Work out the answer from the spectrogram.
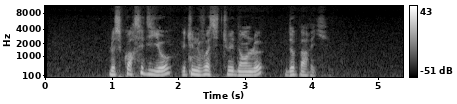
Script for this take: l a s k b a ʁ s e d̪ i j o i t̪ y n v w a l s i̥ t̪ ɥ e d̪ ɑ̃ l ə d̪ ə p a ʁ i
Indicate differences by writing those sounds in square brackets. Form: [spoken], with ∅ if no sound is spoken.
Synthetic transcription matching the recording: l [ə] s k [w] a ʁ s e d̪ i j o [ɛ] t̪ y n v w a [∅] s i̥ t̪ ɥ e d̪ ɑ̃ l ə d̪ ə p a ʁ i

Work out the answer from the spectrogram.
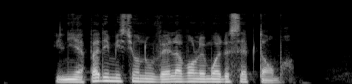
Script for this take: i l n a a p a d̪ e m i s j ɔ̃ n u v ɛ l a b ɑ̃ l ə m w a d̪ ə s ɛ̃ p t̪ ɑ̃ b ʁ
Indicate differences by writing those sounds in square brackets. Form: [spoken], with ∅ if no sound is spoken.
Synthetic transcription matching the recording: i l n [i] a p a d̪ e m i s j ɔ̃ n u v ɛ l a [v] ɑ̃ l ə m w a d̪ ə s [ɛ] p t̪ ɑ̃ b ʁ

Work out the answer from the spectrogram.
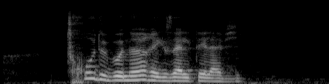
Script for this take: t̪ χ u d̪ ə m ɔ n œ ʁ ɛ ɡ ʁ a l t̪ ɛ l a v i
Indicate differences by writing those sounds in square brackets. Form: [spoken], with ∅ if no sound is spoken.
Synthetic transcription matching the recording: t̪ χ [o] d̪ ə [b] ɔ n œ ʁ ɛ ɡ [z] a l t̪ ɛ l a v i

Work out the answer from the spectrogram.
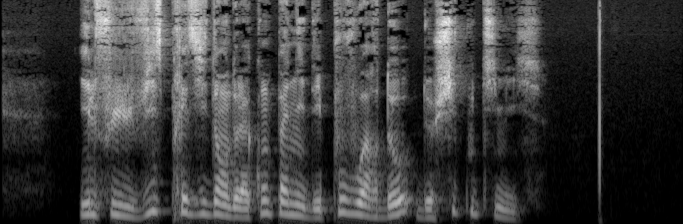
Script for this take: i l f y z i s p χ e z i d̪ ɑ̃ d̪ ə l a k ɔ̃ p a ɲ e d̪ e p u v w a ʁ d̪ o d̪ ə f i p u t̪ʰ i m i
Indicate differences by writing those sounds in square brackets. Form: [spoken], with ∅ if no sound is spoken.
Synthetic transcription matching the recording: i l f y [v] i s p χ e z i d̪ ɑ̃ d̪ ə l a k ɔ̃ p a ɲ [i] d̪ e p u v w a ʁ d̪ o d̪ ə [ʃ] i [k] u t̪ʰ i m i

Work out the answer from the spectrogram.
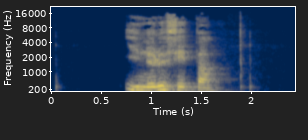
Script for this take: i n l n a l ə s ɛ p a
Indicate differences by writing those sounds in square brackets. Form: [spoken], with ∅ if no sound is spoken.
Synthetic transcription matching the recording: i [∅] l n [ə] l ə [f] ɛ p a

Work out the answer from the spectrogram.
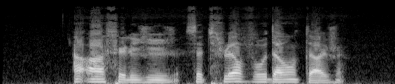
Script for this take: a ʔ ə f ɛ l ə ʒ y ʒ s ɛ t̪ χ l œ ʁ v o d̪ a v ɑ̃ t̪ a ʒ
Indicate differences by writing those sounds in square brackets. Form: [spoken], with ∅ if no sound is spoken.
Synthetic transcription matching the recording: a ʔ [a] f ɛ l ə ʒ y ʒ s ɛ t̪ [f] l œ ʁ v o d̪ a v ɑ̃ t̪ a ʒ

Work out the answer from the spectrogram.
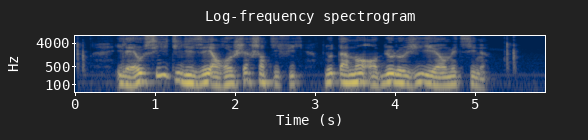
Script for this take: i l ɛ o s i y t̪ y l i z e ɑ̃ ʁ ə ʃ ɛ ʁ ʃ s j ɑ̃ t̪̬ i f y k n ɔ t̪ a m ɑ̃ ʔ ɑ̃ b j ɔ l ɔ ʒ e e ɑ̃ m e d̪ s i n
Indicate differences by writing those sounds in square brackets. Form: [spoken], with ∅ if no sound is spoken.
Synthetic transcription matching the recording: i l ɛ o s i y t̪ [i] l i z e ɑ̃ ʁ ə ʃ ɛ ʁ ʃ s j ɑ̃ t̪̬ i f [i] k n ɔ t̪ a m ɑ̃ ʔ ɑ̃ b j ɔ l ɔ ʒ [i] e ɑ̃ m e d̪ s i n

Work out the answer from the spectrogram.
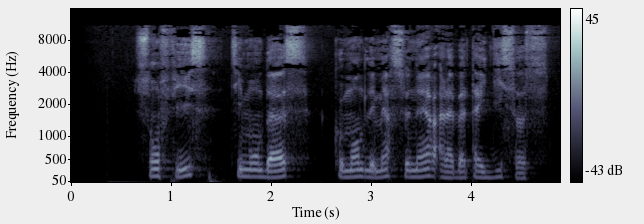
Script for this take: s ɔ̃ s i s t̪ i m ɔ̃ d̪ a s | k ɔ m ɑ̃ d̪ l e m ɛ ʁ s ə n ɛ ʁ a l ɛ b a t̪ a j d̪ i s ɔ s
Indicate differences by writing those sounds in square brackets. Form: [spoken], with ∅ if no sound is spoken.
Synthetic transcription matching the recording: s ɔ̃ [f] i s t̪ i m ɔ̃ d̪ a s | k ɔ m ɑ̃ d̪ l e m ɛ ʁ s ə n ɛ ʁ a l [a] b a t̪ a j d̪ i s ɔ s

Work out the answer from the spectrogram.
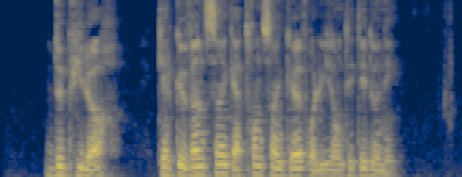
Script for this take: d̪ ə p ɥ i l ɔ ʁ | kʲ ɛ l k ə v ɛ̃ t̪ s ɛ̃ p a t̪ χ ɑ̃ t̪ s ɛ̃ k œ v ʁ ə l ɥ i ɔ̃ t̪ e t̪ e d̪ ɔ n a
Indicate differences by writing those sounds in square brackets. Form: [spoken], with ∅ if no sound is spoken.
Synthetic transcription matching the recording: d̪ ə p ɥ i l ɔ ʁ | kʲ ɛ l k ə v ɛ̃ t̪ s ɛ̃ [k] a t̪ χ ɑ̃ t̪ s ɛ̃ k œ v ʁ ə l ɥ i ɔ̃ t̪ e t̪ e d̪ ɔ n [e]

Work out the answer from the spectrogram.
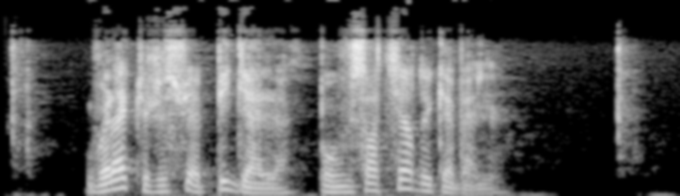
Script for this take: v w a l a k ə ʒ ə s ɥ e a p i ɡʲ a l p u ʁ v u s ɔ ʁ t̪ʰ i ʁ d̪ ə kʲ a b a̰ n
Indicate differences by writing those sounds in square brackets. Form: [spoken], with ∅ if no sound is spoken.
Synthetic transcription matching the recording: v w a l a k ə ʒ ə s ɥ [i] a p i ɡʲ a l p u ʁ v u s ɔ ʁ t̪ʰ i ʁ d̪ ə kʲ a b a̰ n

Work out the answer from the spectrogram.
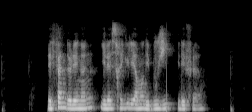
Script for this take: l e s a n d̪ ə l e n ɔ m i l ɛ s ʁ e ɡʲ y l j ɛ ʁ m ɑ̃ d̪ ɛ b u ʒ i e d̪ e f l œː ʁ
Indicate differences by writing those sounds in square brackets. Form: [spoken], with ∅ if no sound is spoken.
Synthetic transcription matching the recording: l e [f] a n d̪ ə l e n ɔ [n] i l ɛ s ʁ e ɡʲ y l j ɛ ʁ m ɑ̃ d̪ [e] b u ʒ i e d̪ e f l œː ʁ

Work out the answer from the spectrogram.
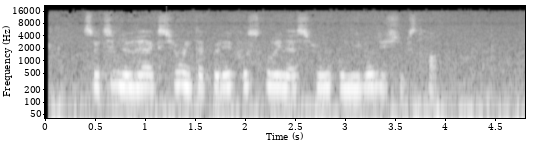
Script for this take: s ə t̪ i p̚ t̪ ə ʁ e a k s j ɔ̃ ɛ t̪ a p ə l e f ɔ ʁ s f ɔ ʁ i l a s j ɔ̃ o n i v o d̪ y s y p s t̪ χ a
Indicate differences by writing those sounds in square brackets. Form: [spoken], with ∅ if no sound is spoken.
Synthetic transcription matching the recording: s ə t̪ i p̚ [d̪] ə ʁ e a k s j ɔ̃ ɛ t̪ a p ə l e f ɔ [∅] s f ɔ ʁ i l a s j ɔ̃ o n i v o d̪ y s y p s t̪ χ a

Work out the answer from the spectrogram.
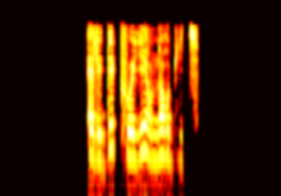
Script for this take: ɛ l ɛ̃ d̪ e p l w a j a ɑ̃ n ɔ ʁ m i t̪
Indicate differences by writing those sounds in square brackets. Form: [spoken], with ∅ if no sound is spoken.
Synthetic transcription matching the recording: ɛ l [ɛ] d̪ e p l w a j [e] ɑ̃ n ɔ ʁ [b] i t̪

